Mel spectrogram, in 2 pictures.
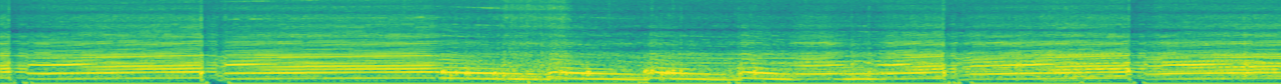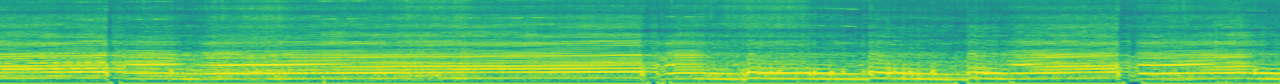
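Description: A race car engine roars, rising in pitch as it speeds up and dropping as it slows for bends.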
